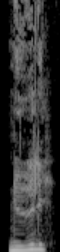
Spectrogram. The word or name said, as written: nydelig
